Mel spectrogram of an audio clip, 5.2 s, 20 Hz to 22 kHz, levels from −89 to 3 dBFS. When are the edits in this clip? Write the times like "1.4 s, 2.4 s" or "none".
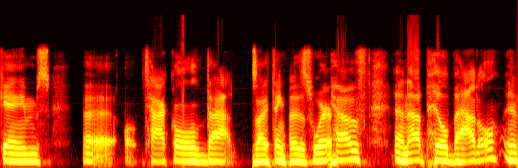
1.4 s, 2.5 s, 2.9 s, 3.3 s, 3.9 s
